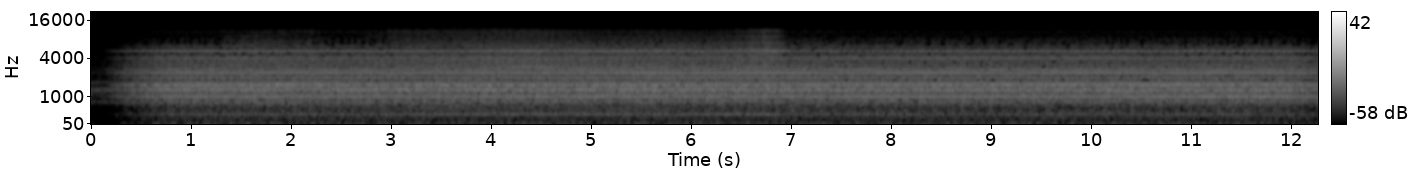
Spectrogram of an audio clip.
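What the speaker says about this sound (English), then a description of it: "I'll switch to a 3M Trizac Gator Grit belt" A belt grinder running a 3M Trizac Gator Grit belt while finishing a knife gives a steady, bright, high whine with a hissing abrasive rush. It is close and constant throughout, with no talk.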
